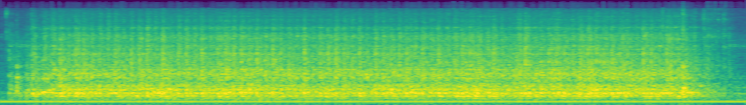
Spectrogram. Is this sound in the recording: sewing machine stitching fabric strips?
yes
